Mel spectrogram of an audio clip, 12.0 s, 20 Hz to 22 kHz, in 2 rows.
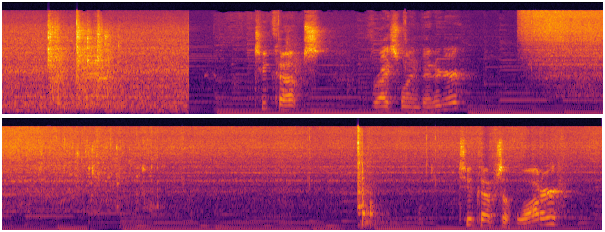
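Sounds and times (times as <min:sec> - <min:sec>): background music: 0:01.9 - 0:12.0
vinegar hissing in hot pan: 0:05.2 - 0:12.0.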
